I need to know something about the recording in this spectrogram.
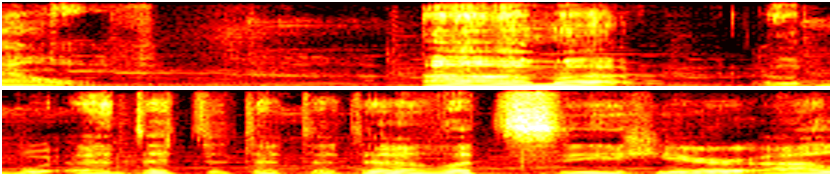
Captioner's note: hesitation noises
